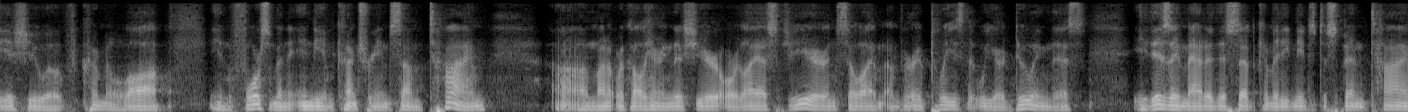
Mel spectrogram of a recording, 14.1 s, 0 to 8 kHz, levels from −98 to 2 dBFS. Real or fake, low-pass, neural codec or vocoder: fake; 7.2 kHz; codec, 16 kHz, 1.1 kbps, Voila-Tokenizer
